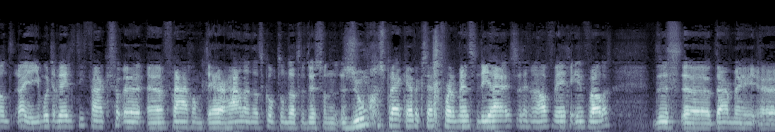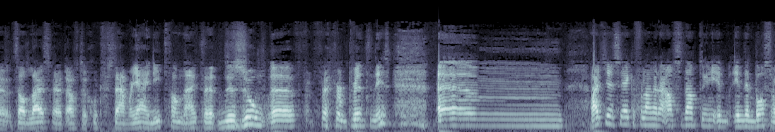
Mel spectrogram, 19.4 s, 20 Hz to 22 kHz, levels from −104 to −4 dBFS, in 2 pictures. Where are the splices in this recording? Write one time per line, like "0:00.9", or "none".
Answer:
none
